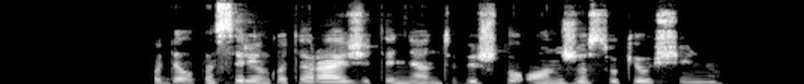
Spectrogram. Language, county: Lithuanian, Vilnius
